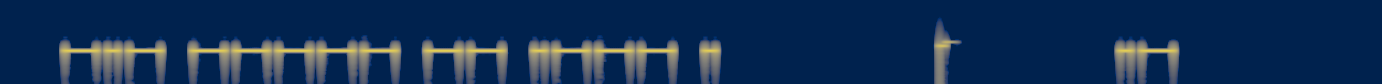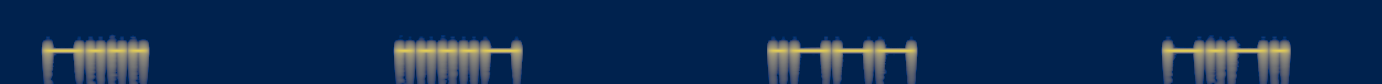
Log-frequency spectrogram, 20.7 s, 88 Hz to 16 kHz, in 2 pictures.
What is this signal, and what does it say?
Morse code, heard as a keyed tone, about 15 wpm, spaced as for 6 wpm, 700 Hz. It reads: K0MJE AB4JC
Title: USA Call Signs - 5 Characters - 8x Character Spacing - 15wpm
